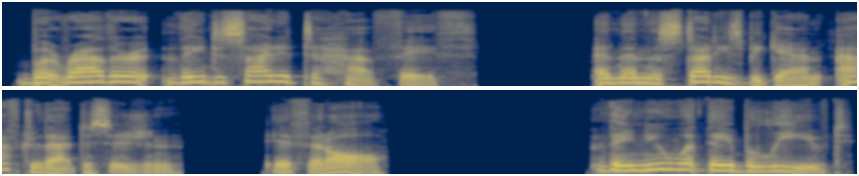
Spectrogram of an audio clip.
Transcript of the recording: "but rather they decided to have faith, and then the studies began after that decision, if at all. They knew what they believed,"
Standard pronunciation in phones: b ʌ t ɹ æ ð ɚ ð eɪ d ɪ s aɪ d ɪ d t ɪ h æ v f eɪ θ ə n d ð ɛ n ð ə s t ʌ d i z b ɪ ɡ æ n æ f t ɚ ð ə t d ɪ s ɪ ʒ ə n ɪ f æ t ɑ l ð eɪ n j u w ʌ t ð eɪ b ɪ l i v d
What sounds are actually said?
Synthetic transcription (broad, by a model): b ʌ t ɹ æ ð ɚ ð eɪ d ɪ s aɪ d ɪ d t ɪ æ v f eɪ θ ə n ð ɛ n ð ə s t ʌ d i z b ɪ ɡ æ n æ f t ɚ ð ə t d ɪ s ɪ ʒ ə n ɪ f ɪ t ɑ l ð eɪ n j u w ʌ t ð eɪ b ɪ l i v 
